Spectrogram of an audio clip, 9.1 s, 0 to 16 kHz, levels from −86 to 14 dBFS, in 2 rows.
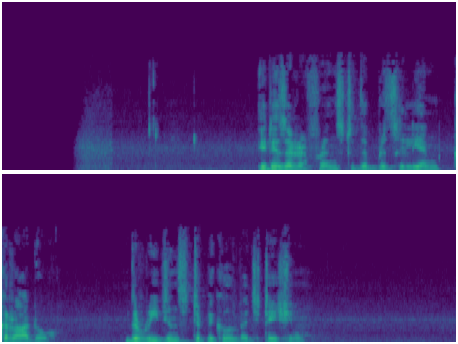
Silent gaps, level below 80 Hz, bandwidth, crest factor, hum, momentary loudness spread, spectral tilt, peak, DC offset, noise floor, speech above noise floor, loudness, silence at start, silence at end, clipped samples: none; -80 dBFS; 11.5 kHz; 24 dB; none; 23 LU; -4 dB/octave; -8 dBFS; under 0.1%; -60 dBFS; 32 dB; -29 LUFS; 0.8 s; 1.5 s; under 0.1%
